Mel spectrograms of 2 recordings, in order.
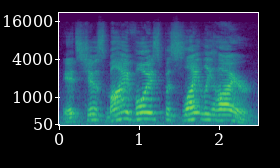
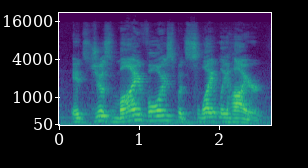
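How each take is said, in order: First: The voice is pitched slightly higher. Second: The voice is at its normal pitch.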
